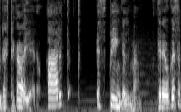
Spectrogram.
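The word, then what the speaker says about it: Art Spiegelman: van a perdonar la pronunciación de este caballero Art spingle Man creo que se pronuncia así Art escribió una historia esa historia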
